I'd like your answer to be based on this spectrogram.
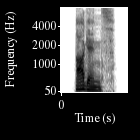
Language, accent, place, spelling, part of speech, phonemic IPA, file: German, Germany, Berlin, Agens, noun, /ˈaːɡɛns/, De-Agens.ogg
- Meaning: 1. agent 2. medium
